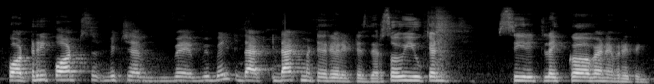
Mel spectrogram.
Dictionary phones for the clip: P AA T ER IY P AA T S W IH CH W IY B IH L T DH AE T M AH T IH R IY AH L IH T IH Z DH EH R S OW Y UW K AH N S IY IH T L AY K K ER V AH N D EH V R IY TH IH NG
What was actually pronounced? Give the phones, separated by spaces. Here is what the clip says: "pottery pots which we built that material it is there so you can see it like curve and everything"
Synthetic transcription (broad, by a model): P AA T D IY P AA T S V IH CH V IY B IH L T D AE T M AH T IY R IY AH L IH T IH Z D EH R S OW Y UW K AH N S IY IH T L AY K K ER V AH N D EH V R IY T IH NG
